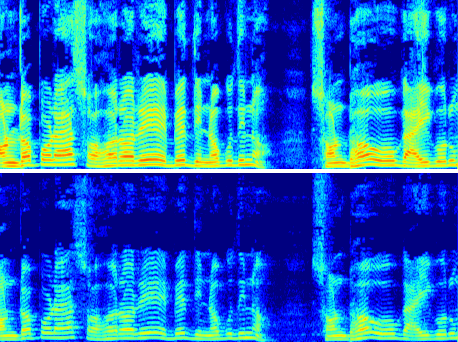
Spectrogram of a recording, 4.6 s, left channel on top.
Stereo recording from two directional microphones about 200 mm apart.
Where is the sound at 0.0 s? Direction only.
55° left (ahead or behind).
